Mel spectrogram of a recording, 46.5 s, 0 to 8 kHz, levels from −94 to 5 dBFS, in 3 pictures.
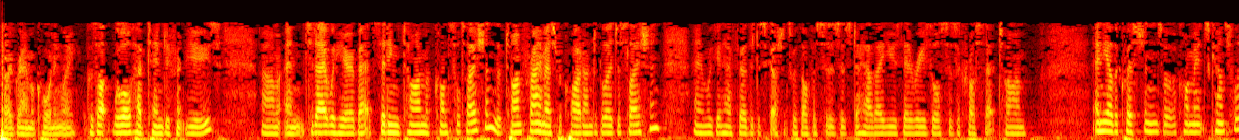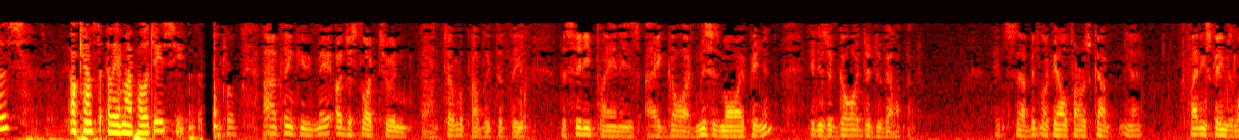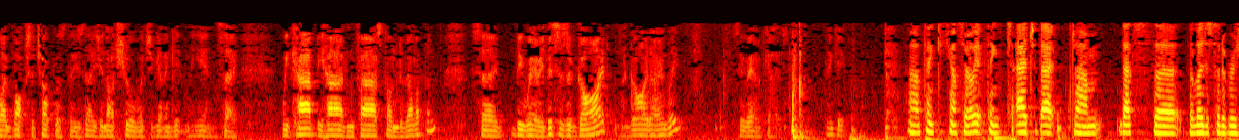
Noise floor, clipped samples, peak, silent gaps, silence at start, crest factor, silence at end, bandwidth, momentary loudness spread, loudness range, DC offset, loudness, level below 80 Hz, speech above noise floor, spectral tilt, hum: -52 dBFS; under 0.1%; 0 dBFS; none; 0 s; 22 dB; 0 s; 5 kHz; 20 LU; 14 LU; under 0.1%; -23 LUFS; -32 dBFS; 30 dB; -10.5 dB/octave; none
